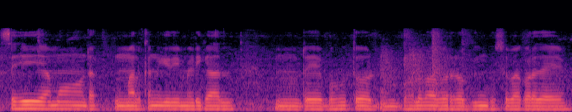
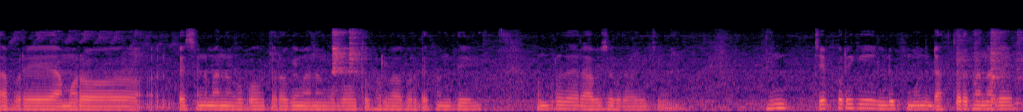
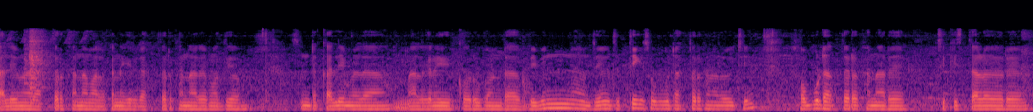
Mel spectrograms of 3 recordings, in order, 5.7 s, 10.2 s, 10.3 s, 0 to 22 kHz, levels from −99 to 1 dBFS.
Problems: low volume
